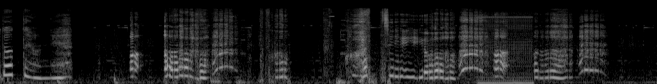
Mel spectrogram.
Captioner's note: voice glitching, stuttering continuously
